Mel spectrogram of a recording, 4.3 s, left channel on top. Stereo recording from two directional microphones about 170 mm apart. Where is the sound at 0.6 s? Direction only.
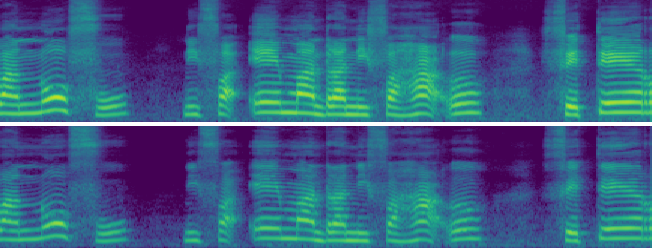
55° left (ahead or behind).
